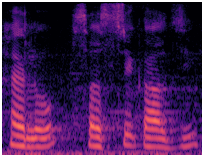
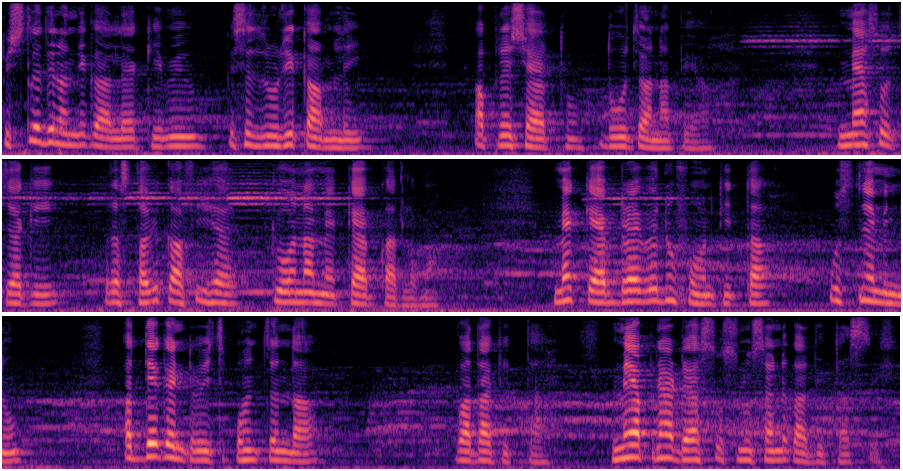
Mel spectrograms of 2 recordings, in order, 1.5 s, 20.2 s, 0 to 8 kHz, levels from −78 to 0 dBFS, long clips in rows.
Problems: constant background noise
